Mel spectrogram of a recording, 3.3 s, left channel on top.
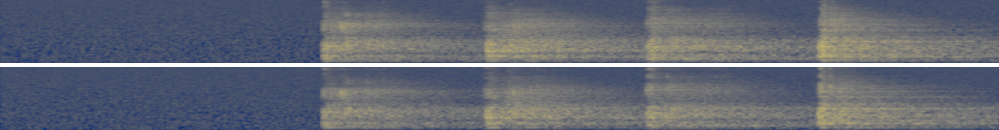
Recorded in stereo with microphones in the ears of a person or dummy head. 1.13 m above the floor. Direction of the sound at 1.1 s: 5° left (ahead or behind).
